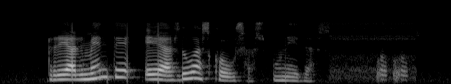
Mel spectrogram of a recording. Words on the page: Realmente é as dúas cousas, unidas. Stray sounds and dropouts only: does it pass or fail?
fail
